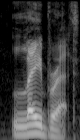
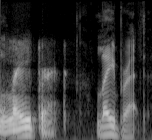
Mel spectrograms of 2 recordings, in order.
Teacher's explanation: stress on the first syllable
